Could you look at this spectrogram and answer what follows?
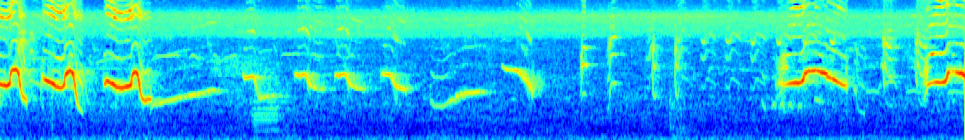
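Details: Male White-cheeked laughingthrush in the morning, singing a forest-style song to rouse a wild-caught bird. Strident looping whistles open, give way to a run of short downslurred notes and clicks, then loud looping phrases return, with steady high hiss.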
